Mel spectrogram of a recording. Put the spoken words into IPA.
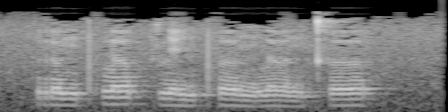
p r o˧ n pʰ l ɤː˥˩ p̚ k l e˨˩ n pʰ ɤː˨˩ ŋ l ɤː˨˩ n kʰ ɤː˦˥ p̚

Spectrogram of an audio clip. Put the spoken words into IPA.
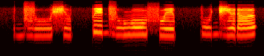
d͡z o̤ ʃ ə̤ pː e d͡z o̤ w o sʷ e pː o̤ d͡ʒ ɘ ɾ ə

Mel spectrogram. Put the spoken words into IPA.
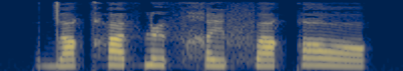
d̪ ɐ˧ qʰ ɛ˦ θ ɳ ɨ˦ θ χ i˧ f ɐ˧ q ɔ˦˨

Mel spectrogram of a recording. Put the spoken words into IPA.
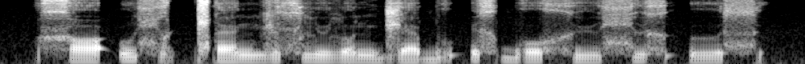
x ɑ ʔ u ɕ o ǁ æ ŋ ʐ i x l y l o n d͡ʒ æ b u ʔ e x b o x y ɕ y x ʔ ɯ s

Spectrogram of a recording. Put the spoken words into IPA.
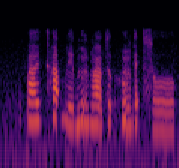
p a˦ ɪ̯ kʰ ä˦ ʔ b e˨ b ĩ˦˨ b ã˦˨ t ʊ˦ ʔ h ũ˦˨ ɡ ɛ˦ ʔ s o˨

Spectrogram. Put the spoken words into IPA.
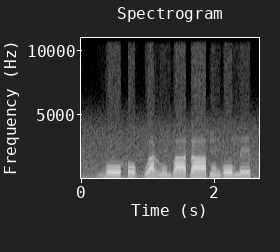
ɡ͡b oː˧ h o˨ kʷ a˨˦ ɣ ũ˧ b aː˧ ɗ aː˦ ɓ ũ˦ ɡ oː˦ m e˧

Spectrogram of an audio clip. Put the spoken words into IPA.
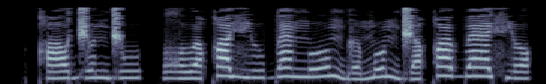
qʰ ɔː˩˧ d͡ʒ ɵ˧ n d͡ʒ u˧ | ʁ uː˩ q əː˥ vʲ uː˧ b æ˥ ŋ oː˧˥ ŋ ɡ əː˩ m o˧˥ n d͡ʒ ɵ˩ q ɵː˥ b æː˥ fʲ ɔ˧

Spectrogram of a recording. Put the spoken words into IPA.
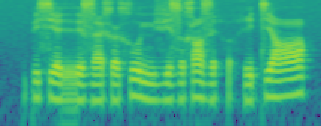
pʲ ə sʲ æ rʲ ə z æ x ə˞ x u mʲ ə vʲ ɛ z ʊ x ɑ z ɪ h ʊ h i tʲ ɑ

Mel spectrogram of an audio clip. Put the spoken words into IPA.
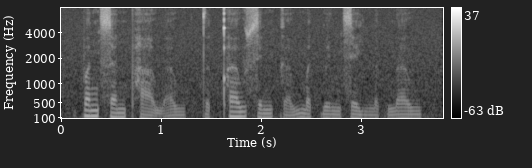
p ɐ˥ ŋ s ɐ˧ n pʰ aː˨˩ w ɐ˨ w | t̪ ɐ˨ t̚ pʰ ɐ˥ w s ɪ˧ ŋ k ɐ˨˥ w m ɐ˧ t̚ w ɪ˨ ŋ s e˨ j ŋ ɐ˨ k̚ n̪ ɐ˧ w

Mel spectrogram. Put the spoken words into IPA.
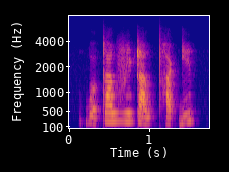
ɓ o˨˩˨ t̪ a˧ w v i˧˥ ʈ a˨˩˦ w t̪ʰ a˨˩ k̚ j i˦˥ p̚

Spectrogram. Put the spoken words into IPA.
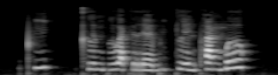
pʰ i˥˩ t̚ | kʰ l ɯ˨˩ ŋ p l u˨˩ a̯ k r ɛː˩˦ b i˦˥ ʔ k l e˩˦ n pʰ a˧ ŋ m ɤː˥˩ p̚

